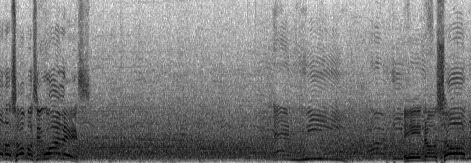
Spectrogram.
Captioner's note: applause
